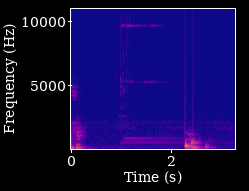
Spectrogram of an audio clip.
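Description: A soft electronic chime rings out.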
